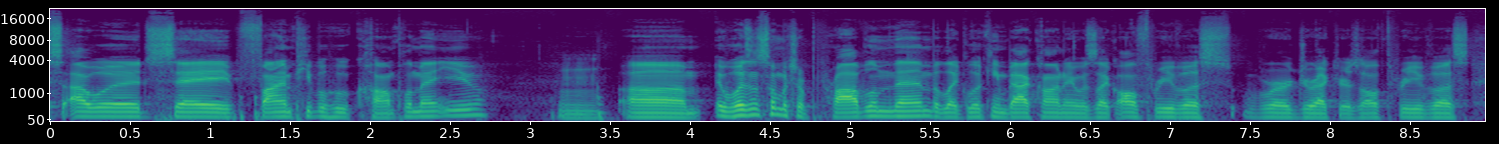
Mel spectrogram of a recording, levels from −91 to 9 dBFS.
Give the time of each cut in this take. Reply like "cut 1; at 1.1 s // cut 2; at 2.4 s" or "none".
none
